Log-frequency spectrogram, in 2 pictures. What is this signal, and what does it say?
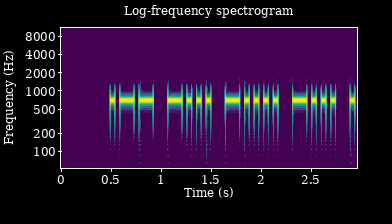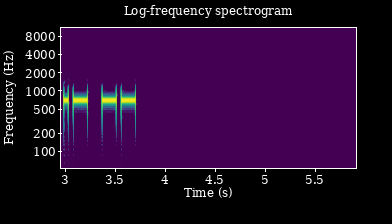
Morse code, heard as a keyed tone, about 25 wpm, 700 Hz. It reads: WB6BUM
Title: USA Call Signs - 6 Characters - Repeated 2x - 25wpm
